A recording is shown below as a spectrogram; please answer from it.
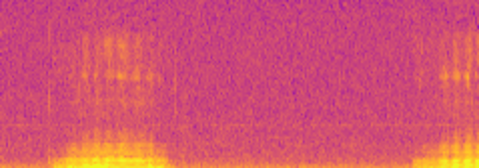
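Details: Sleeping dog snoring: two long rough breaths, each about a second, separated by a quiet pause of roughly two and a half seconds, in a quiet indoor setting.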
